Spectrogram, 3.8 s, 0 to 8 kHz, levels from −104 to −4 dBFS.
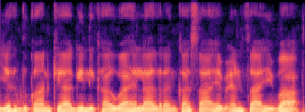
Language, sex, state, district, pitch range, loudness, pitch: Hindi, male, Jharkhand, Deoghar, 140-155 Hz, -14 LUFS, 145 Hz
